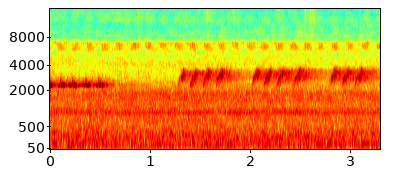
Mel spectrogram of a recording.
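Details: A Northern Mockingbird, said by a viewer to be a male singing at night to stake territory and attract a female, sings in quick bursts of three or four bright, high chirps under a second apart, over a faint steady hum.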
